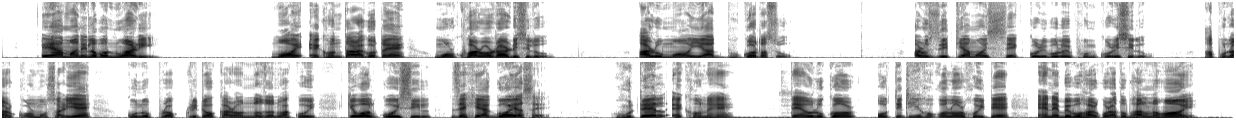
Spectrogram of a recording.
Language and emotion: Assamese, angry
